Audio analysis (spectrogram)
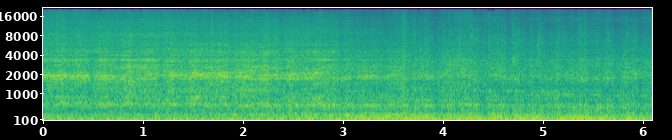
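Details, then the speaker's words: Chevrolet C10 truck after wiring harness and injector replacement: idle starts fine, then hunts and stumbles after a few seconds, O2 sensors reading wrong; apparently caused by a vacuum leak. "So, after checking the truck out, there seemed to be some kind of vacuum leak that was making the idle act up on this truck."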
